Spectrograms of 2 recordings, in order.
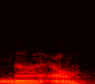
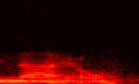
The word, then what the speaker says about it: Nyle: Was it Nile? My bad. I might be saying it wrong. It might be Nyall. Um, yeah. No, it is Nyall because I'm thinking of Kyle. Yeah, Ron Kyle, sorry guys, it's his name is Nile DeMarco.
